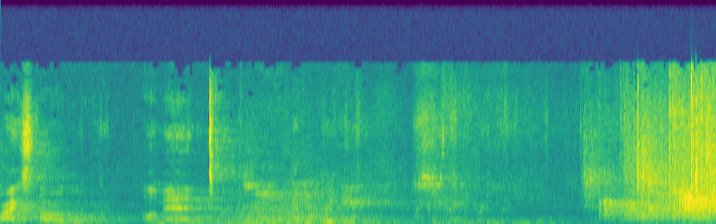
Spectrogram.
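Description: An elderly man speaks calmly and close by in an echoing hall.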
